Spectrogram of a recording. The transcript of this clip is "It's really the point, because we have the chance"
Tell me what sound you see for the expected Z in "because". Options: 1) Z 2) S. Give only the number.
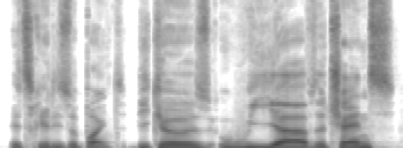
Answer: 1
